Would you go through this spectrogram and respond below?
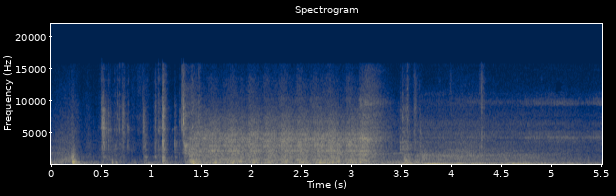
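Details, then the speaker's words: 1957 Plymouth barn find parked over 20 years, spark confirmed, starting fluid added to offset rotten fuel: steady cranking, then it catches and roughs along a couple of seconds before fading. Fires briefly but won't keep running; owner plans to drain fuel tank. "No. It's trying. It's trying. We got to disconnect the fuel supply."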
